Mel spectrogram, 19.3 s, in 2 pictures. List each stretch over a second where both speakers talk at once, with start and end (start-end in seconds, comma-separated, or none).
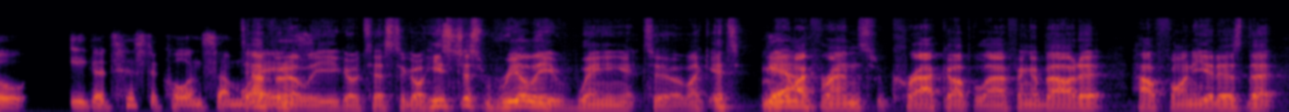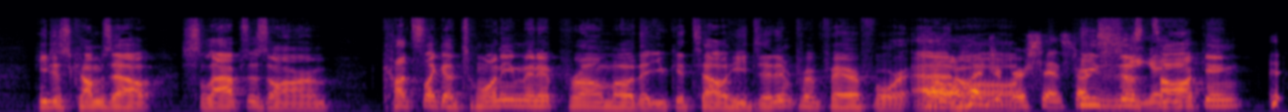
16.6-18.6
